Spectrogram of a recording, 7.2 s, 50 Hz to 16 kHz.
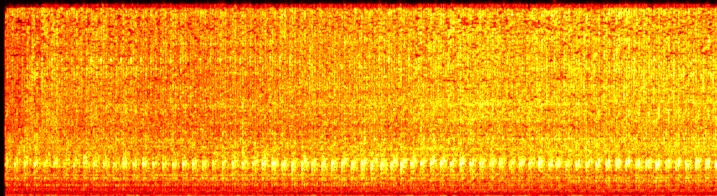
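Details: Honda Step WGN RG2, 2005 (Heisei 17), abnormal engine noise at idle: steady idle with a light metallic ticking repeating about three times a second on top. Cause unclear.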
